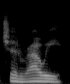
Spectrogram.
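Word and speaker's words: Chedraui: Um it's spelled C H E D R A UI. Chedari.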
